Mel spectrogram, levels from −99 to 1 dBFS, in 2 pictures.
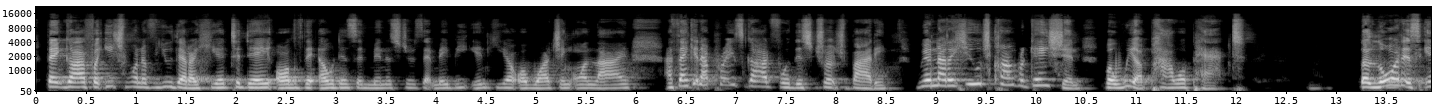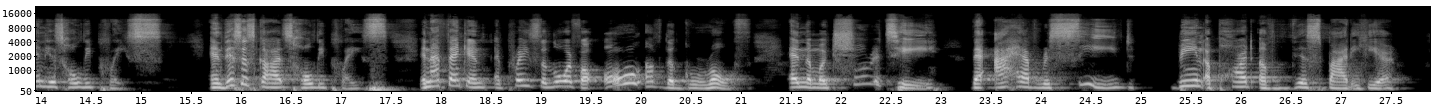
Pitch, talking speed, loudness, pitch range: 185 Hz, 185 wpm, -26 LUFS, 165-225 Hz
